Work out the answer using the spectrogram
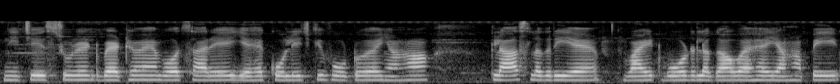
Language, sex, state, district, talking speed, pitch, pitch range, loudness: Hindi, female, Rajasthan, Bikaner, 170 wpm, 200 Hz, 195-205 Hz, -17 LUFS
